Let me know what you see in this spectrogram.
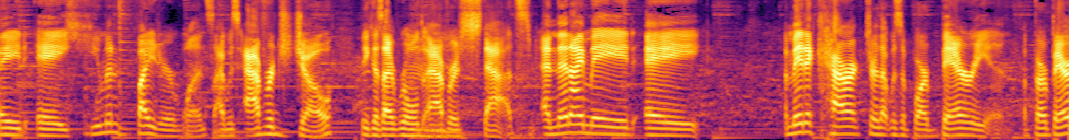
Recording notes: At the UCM’s Dungeons, Drive-ins, and Dives D&D festival. In full cosplay.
